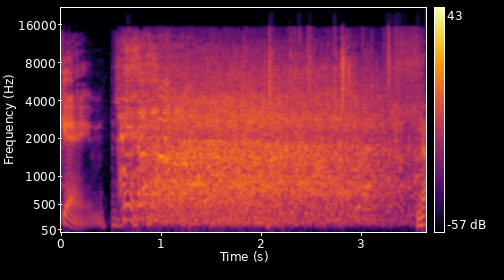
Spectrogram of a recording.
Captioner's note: laughter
